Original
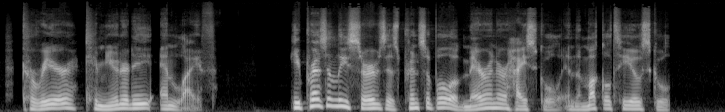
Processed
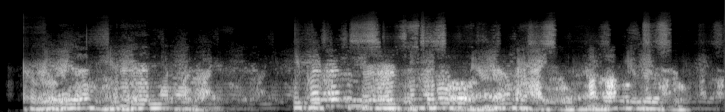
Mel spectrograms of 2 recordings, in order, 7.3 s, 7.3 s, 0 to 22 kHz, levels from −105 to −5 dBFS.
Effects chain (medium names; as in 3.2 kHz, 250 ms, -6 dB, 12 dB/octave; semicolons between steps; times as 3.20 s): local Wiener filter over 15 samples; in parallel at +1 dB: compression, threshold -35 dBFS, peak gain reduction 14 dB; on the sum: gate -55 dBFS, range -32 dB; FFT filter 160 Hz 0 dB, 250 Hz -30 dB, 370 Hz -7 dB, 610 Hz +6 dB, 890 Hz +12 dB, 3.7 kHz -21 dB; gated-style reverb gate 230 ms rising, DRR -8 dB; low-pass that closes with the level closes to 2.3 kHz, closed at -11.5 dBFS; rotary cabinet horn 0.65 Hz, later 6.3 Hz, at 5.34 s; thinning echo 551 ms, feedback 60%, high-pass 270 Hz, level -17 dB; reverb removal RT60 1.5 s; trim +4.5 dB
